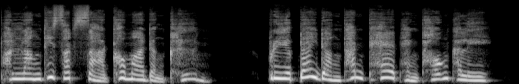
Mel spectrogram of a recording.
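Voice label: level up, Thai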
